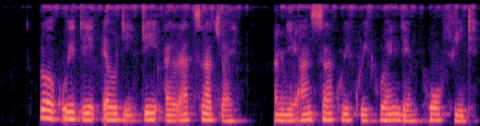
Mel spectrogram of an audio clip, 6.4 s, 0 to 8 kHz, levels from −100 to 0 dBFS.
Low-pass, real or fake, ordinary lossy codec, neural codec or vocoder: 7.2 kHz; fake; MP3, 48 kbps; codec, 24 kHz, 3 kbps, HILCodec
